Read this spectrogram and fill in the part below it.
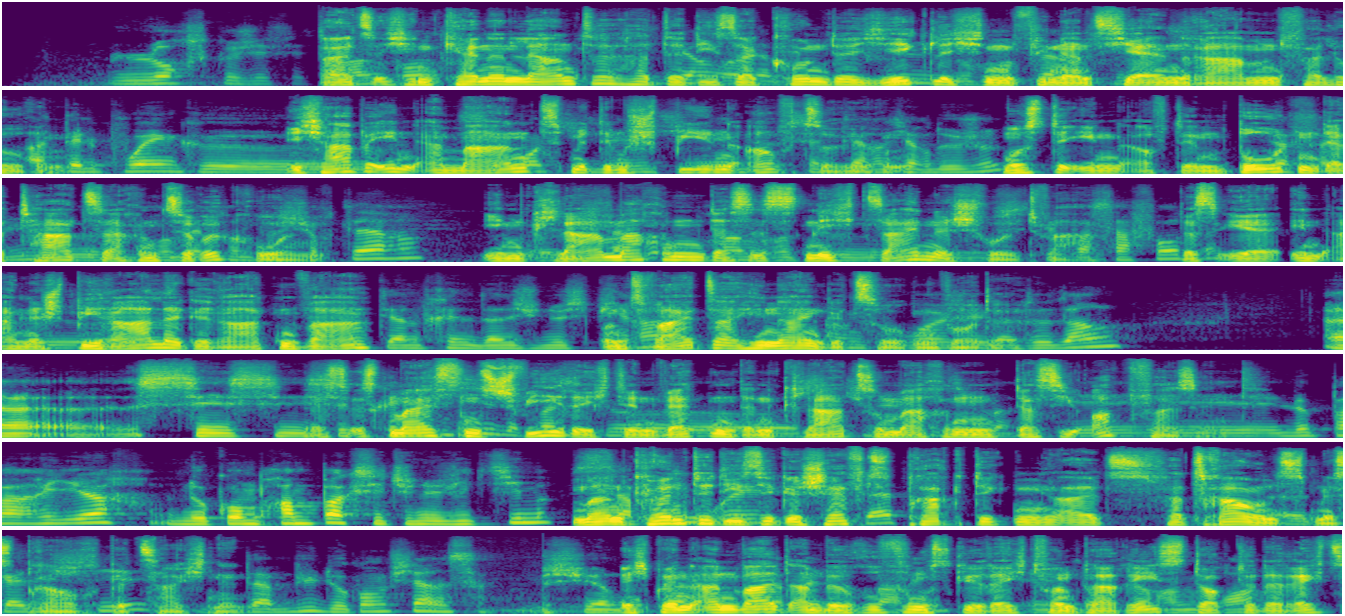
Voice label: voice over sportwetten; Muttersprache Deutsch; Sprecher in Stuttgart

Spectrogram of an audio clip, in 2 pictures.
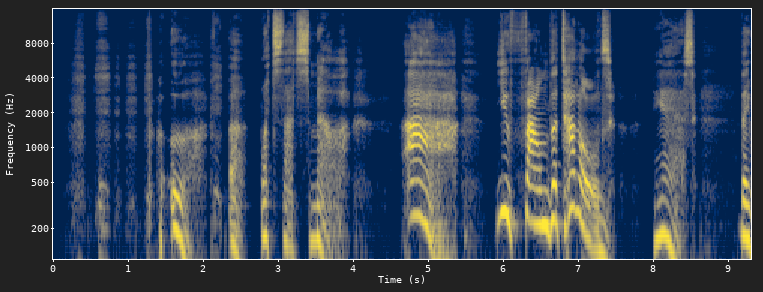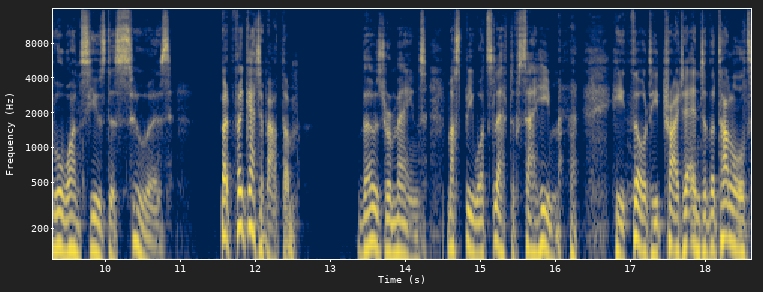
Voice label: two worlds ii englisch; Muttersprache Deutsch, Englisch, Englisch/UK

